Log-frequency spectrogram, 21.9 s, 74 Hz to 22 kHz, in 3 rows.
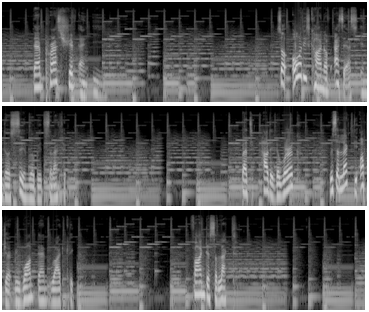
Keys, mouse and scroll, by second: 0.1 alt+click, 1.0 alt+right click, 4.1 shift+e, 5.4 alt+right click, 6.5 alt+click, 7.9 alt+right click, 8.4 alt+click, 11.9 alt+right click, 13.9 click, 15.0 alt+middle click, 16.1 click, 16.9 right click.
